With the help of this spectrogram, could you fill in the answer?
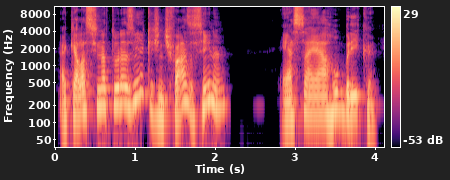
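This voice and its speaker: A man from Brazil teaching an exam-prep grammar lesson, putting questions to his students and answering them himself, drawing out key words slowly. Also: on the high side, big pitch swings.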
